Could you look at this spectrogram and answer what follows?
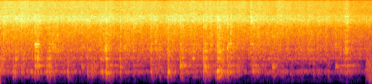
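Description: A spoon stirs and scrapes through chilli, carrot, potato and peas with ginger-garlic paste sizzling in a hot pan, a steady frying hiss broken by repeated clicks and scrapes, with no talking.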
